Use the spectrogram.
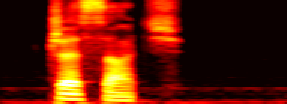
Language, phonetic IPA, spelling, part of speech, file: Polish, [ˈt͡ʃɛsat͡ɕ], czesać, verb, Pl-czesać.ogg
